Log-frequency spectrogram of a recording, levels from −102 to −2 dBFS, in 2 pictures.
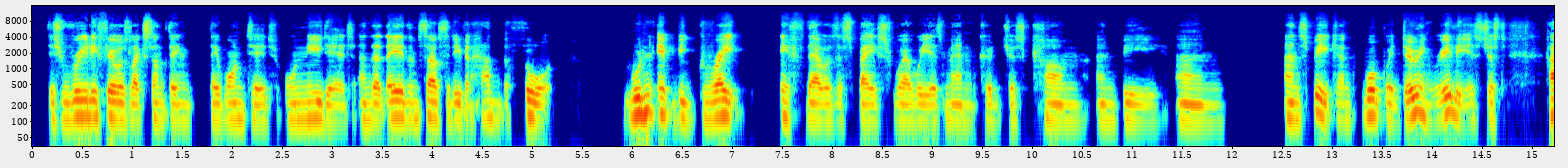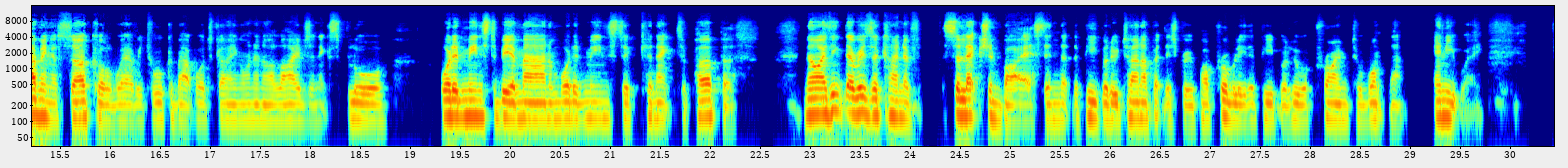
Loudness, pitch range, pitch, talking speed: -29 LUFS, 105-125 Hz, 115 Hz, 210 wpm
